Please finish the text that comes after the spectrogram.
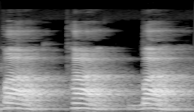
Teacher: जब हम पा को उच्चरित करते हैं तो हमारे होठ जो है आपस में आकर के मिलते हैं, पा फा बा। इस प्रकार से हम देखते हैं कि हमारे होठ जो है एक दूसरे से मिलते हैं, टच करते हैं, तब जाकर के हम इन ध्वनियों का उच्चारण कर पाते हैं, इसलिए इन ध्वनियों को ओष्ठ ध्वनियां कहते हैं।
